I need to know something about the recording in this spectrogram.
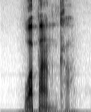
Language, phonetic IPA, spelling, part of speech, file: Polish, [waˈpãnka], łapanka, noun, Pl-łapanka.ogg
